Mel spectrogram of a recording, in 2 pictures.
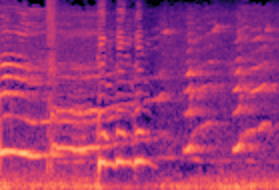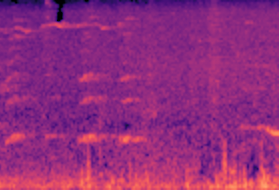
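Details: New Guinea singing dogs at a zoo enclosure in the United States, calling with wavering, tonal howls and yelps that slide and break in pitch, several voices overlapping, with background rustle and a person speaking nearby.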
